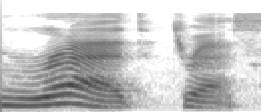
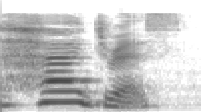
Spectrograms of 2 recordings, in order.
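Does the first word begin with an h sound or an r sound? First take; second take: r sound; h sound. First: The first word begins with an r sound. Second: The first word begins with an h sound. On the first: It names the color of the dress. The speaker calls it right. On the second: It sounds like a different word and confuses the listener. The speaker calls it wrong.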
